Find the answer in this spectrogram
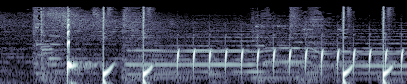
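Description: Cartoon 'plop' sound effects: two pairs of quick bloops, each dropping sharply in pitch, with a fast, even run of ticks between and under the second pair, over soft background music.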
